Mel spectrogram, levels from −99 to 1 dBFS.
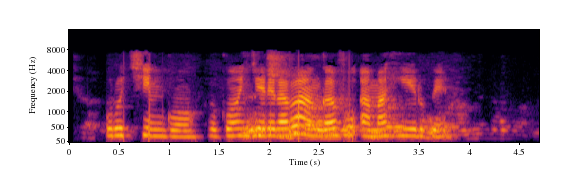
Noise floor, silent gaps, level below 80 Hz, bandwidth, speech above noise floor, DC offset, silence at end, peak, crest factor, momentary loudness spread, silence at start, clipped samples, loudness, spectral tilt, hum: -44 dBFS; none; -58 dBFS; 8 kHz; 25 dB; under 0.1%; 0.35 s; -2 dBFS; 18 dB; 11 LU; 0.35 s; under 0.1%; -19 LUFS; -5 dB/octave; none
